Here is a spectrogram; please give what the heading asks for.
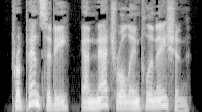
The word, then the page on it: propensity: prəˈpensəti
